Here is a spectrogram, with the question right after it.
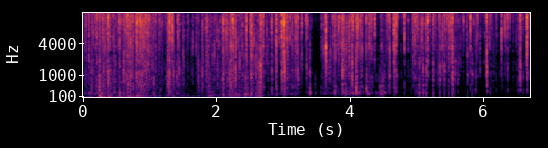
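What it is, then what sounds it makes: Frosted plastic sheet. A thin, flexible, semi-translucent frosted plastic sheet is crinkled and folded between the fingertips of both hands. It makes a dense run of quick, dry crackles and crinkles, bright and broadband, with no ringing between the sharp snaps.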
